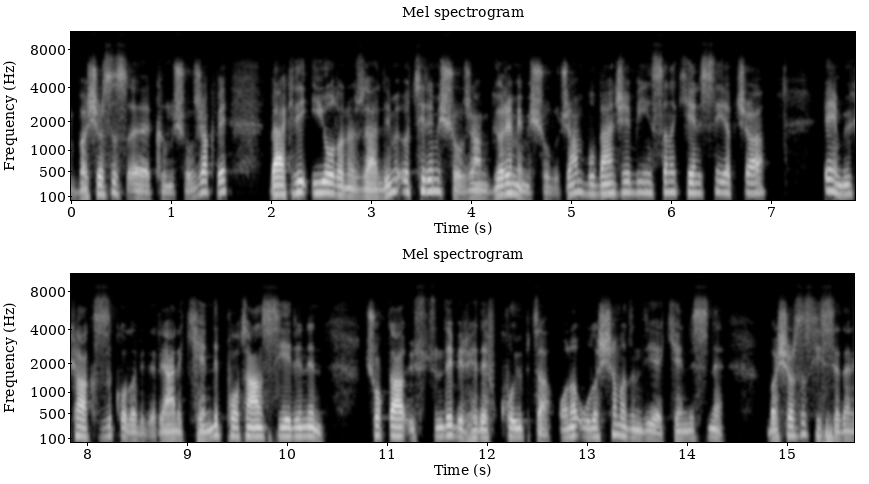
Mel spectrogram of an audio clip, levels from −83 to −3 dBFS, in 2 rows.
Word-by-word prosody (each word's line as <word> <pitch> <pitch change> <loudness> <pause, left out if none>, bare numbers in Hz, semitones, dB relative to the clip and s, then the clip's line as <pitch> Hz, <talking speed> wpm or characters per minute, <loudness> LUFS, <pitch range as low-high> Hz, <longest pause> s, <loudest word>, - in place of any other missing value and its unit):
başarısız, 130 +8 0
eee, 90 -2 0
kılmış 85 +1 -6
olacak 160 - -1
ve 165 - +3 0.4
belki 130 +2 +8
de 160 -1 +4
iyi 150 +2 +2
olan 130 -6 +4
özelliğimi 105 - 0
ötelemiş 175 +1 0
olacağım, 90 +1 -3
görememiş 125 - +1
olacağım. 130 - -4
Bu 135 -1 -5
bence 150 +2 +1
bir 155 - -7
insanın 160 +1 -3
kendisine 150 +1 -2
yapacağı 155 - 0 0.6
en 170 -7 +2
büyük 135 +2 -4
haksızlık 130 0 +1
olabilir. 90 -9 -3
Yani, 100 0 +1
kendi 100 +8 -1
potansiyelinin 130 0 +3 0.4
çok 140 -2 -2
daha 135 -1 +9
üstünde 125 +5 -2
bir 120 -2 0
hedef 110 +3 -1
koyup 120 -1 -2
da - - 0
ona 115 +4 +1
ulaşamadım 125 -2 -1
diye 105 -2 -2
kendisini 105 +2 -5 0.4
başarısız 140 +8 0
hisseden 105 -4 -4
130 Hz, 155 wpm, -24 LUFS, 105-145 Hz, 0.6 s, daha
